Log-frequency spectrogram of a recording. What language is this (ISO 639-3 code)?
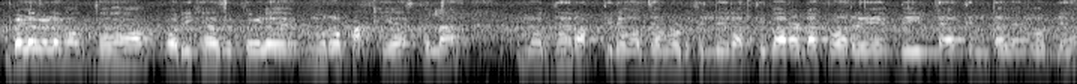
ori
